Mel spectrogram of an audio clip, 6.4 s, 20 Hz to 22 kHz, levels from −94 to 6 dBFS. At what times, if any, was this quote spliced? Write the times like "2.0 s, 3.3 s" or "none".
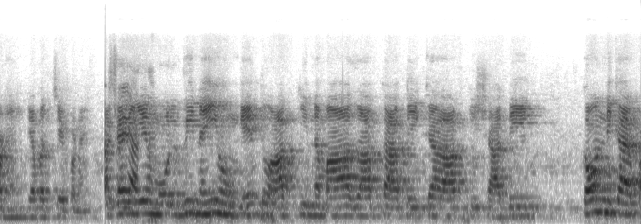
1.1 s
